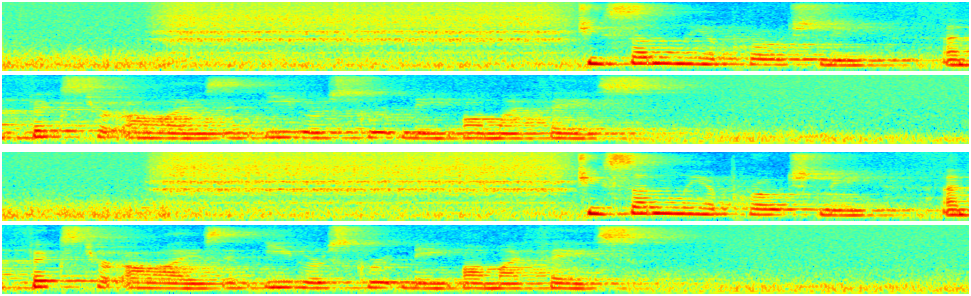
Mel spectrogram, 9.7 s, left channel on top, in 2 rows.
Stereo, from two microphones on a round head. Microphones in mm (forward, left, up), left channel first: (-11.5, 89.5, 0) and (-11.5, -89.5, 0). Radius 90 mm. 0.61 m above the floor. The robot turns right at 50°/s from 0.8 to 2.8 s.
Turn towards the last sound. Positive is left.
turn(degrees=-40)  # may be behind; listen again after turning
